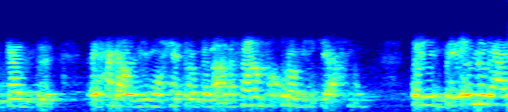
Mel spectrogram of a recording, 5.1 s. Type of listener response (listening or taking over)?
listening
